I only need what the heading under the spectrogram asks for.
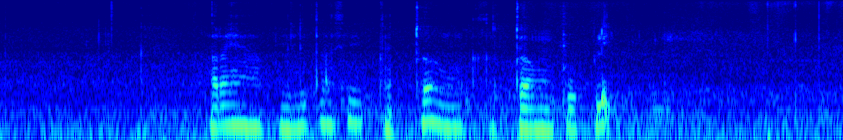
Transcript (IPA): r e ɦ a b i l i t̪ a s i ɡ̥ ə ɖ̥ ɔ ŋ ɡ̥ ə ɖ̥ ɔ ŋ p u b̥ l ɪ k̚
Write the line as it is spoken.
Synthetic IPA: r e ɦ a b i l i t̪ a s i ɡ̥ ə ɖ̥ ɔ ŋ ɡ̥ ə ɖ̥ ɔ ŋ p u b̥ l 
